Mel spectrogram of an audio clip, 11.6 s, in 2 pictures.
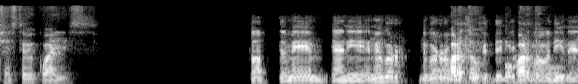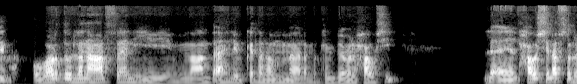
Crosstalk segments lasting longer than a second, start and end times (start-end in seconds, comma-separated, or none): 4.4-5.7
